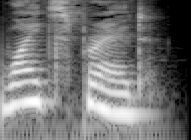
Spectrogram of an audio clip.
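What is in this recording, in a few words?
"widespread", British English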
